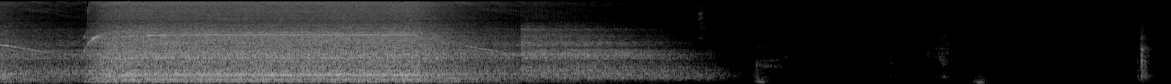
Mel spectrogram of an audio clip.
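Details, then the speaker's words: 2017 Bissell Powerforce Compact 2112 vacuum with greased original brush roll bearings: steady high roar cuts off, then a falling hooting howl on coast-down; troubled bearing later replaced; motor wind-down howl. "Ooh, didn't like that wind down."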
